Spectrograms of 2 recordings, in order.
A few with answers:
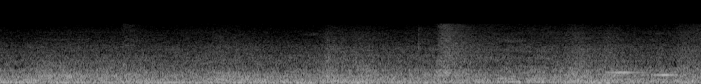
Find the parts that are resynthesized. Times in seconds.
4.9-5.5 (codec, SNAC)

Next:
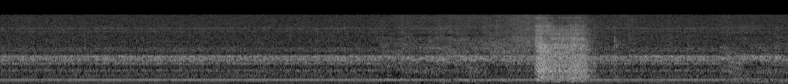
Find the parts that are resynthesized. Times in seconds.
3.8-5.1 (codec, SNAC); 7.2-7.9

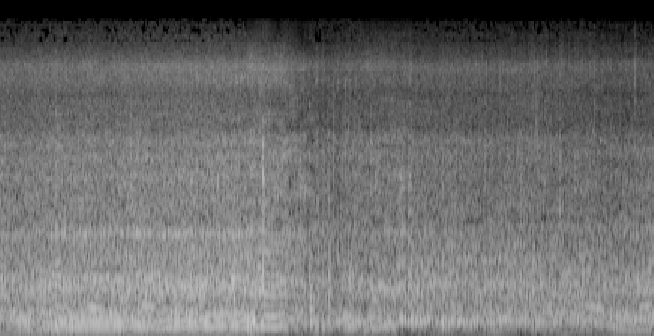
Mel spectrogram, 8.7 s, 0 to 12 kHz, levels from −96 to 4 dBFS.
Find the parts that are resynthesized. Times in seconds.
3.3-4.2 (codec, SNAC); 4.8-5.5

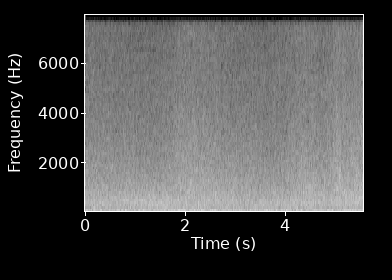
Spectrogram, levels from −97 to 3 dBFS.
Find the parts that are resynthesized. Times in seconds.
0.0-1.4 (vocoder, Vocos); 2.1-2.8; 4.5-5.6

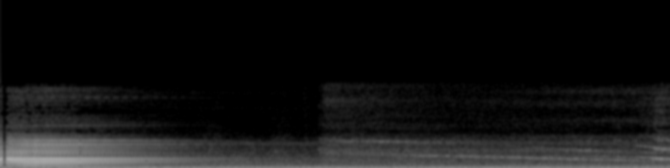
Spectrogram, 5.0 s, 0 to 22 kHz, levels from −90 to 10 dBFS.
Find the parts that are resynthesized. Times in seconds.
none

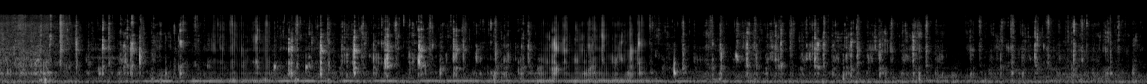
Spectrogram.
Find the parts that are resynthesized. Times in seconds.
2.1-2.7 (vocoder, BigVGAN v2); 5.4-6.5

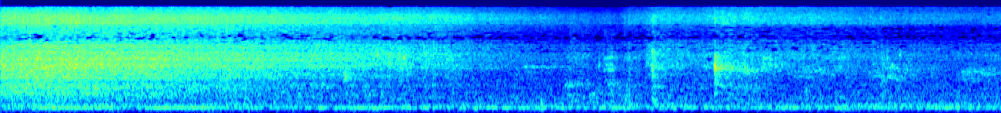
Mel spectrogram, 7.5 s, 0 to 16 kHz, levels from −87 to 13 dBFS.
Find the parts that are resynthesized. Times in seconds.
0.0-6.3 (vocoder, BigVGAN v2)

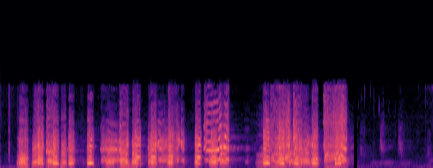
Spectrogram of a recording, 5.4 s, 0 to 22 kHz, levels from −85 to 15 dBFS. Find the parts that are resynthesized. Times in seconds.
0.0-1.4 (vocoder, BigVGAN v2); 2.5-4.2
